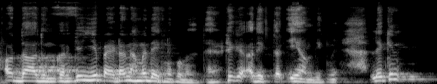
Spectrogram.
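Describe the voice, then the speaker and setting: Male English-literature tutor, high voice, mellow tone, reverberant room; repetitive teacher talk. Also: expressive, a little fast. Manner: explains and repeats key points, asks and answers his own questions; mixes English terms into Hindi. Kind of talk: exam-prep lecture. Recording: echoey room with long reverb.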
